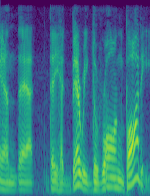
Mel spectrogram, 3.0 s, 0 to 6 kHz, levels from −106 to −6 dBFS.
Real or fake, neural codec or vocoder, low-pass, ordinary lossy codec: fake; codec, 16 kHz in and 24 kHz out, 2.2 kbps, FireRedTTS-2 codec; 5.4 kHz; AAC, 48 kbps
